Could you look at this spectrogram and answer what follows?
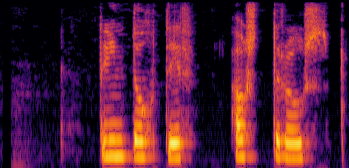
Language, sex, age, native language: Icelandic, female, 10, Icelandic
